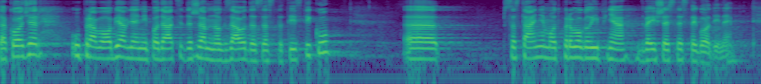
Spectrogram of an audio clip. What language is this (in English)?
Croatian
